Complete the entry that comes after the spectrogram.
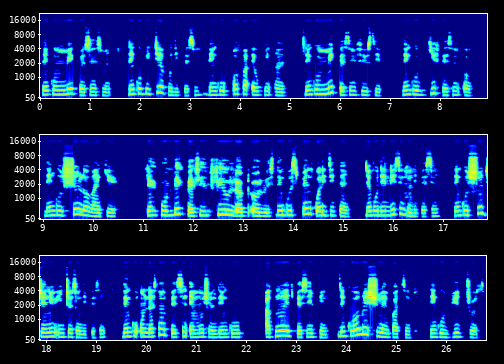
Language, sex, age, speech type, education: Nigerian Pidgin, male, 46-60, spontaneous, secondary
